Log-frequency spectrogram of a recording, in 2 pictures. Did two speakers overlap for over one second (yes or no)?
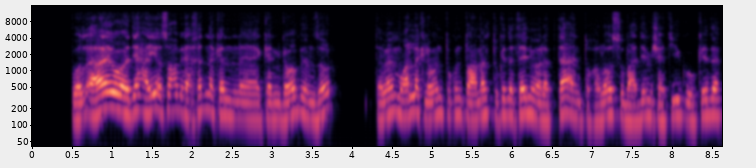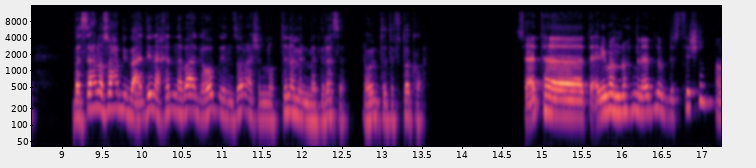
no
